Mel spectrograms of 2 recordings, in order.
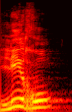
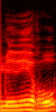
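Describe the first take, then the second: First: The article is elided onto the noun. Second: The article is kept separate before the noun. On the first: It suggests the drug heroin. "sans H aspiré avec une apostrophe" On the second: It means a hero. "une avec euh, un H aspiré"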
